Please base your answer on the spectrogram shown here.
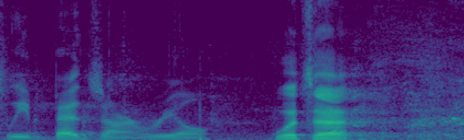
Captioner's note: laughter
